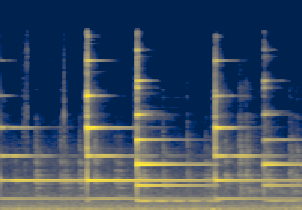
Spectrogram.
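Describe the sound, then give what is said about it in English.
A ding-dong bicycle bell on a Princess model bicycle, a loop-frame bike with a wicker basket on the front, rings with four bright metallic strikes about half a second apart, each chime ringing on and fading slightly, clear with no voices. “It's got the ding-dong bell.”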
